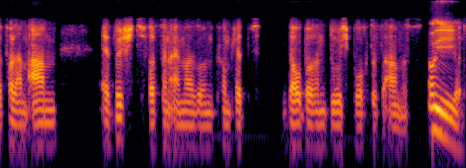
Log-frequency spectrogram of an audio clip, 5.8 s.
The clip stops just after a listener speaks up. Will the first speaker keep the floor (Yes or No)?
No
